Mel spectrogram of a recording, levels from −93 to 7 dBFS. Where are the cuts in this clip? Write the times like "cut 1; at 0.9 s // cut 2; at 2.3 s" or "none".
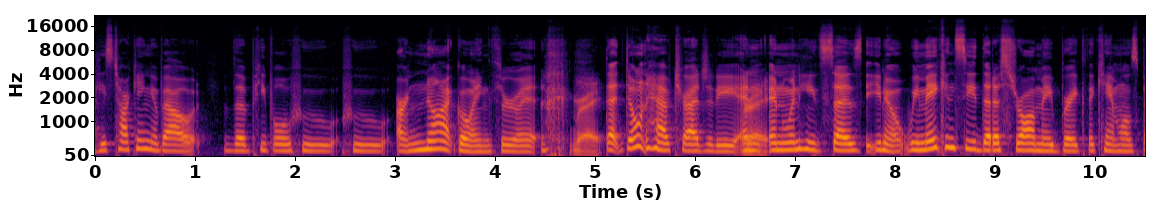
cut 1; at 2.5 s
